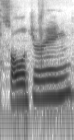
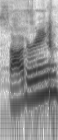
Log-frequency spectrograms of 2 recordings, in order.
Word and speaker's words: soldering: he plays with his, I used to call it soldiering instead of soldering because I pronounced it the way it was spelled and he always would give me a hard time.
